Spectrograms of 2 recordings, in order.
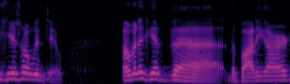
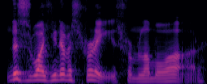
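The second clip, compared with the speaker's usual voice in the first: lower, firmer character voice; manager character; 5 semitones lower than usual. Acted. Manager explains the pianist's closeness, lightly voiced low and firm.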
